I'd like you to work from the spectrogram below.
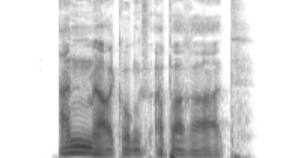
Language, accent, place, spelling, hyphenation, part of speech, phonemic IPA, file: German, Germany, Berlin, Anmerkungsapparat, An‧mer‧kungs‧ap‧pa‧rat, noun, /ˈanmɛʁkʊŋs.apaˌʁaːt/, De-Anmerkungsapparat.ogg
- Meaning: scholarly apparatus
